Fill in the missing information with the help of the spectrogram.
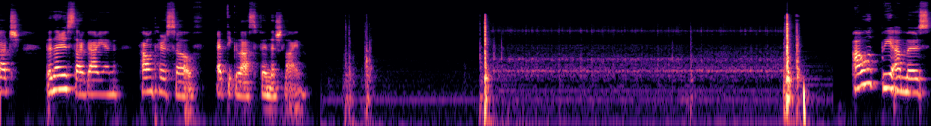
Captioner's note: cassette sound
